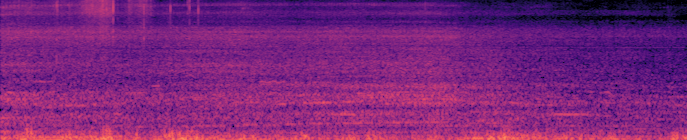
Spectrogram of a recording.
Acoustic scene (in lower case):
street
